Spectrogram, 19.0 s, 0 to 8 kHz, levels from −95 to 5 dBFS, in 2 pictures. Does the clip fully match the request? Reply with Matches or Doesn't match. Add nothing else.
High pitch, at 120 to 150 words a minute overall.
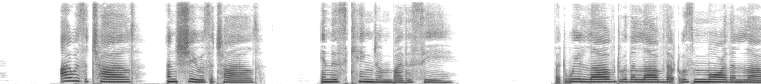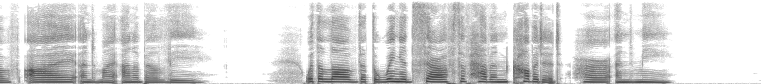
Matches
